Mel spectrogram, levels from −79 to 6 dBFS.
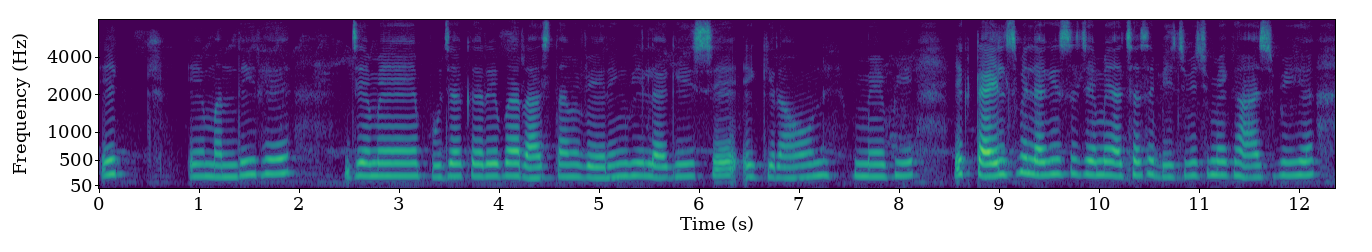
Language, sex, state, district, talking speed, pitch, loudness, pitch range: Hindi, female, Chhattisgarh, Sarguja, 150 wpm, 225 Hz, -28 LUFS, 210-240 Hz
